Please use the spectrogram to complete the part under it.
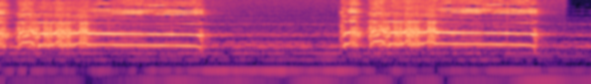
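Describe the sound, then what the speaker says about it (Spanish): A rooster crows twice, loud and close, each long cock-a-doodle-doo call separated by a short pause, heard alone over a low steady hum. "Y enseguida cantó un gallo."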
